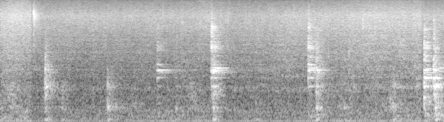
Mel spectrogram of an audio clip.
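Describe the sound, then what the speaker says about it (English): Kale being stirred in a pan of sizzling butter and oil, with a steady frying hiss broken by several sharp scraping stirs at irregular intervals, close and fairly loud. "I'm going to give this another stir"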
